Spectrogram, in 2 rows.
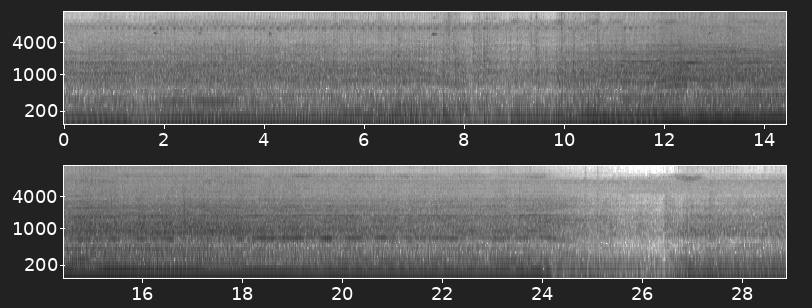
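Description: New Holland TS90 tractor's diesel engine running hard under load while the tractor pushes and rips stony ground, its sound growing stronger about twelve seconds in. Near the end the engine sound sinks and fades briefly, then picks up again.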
